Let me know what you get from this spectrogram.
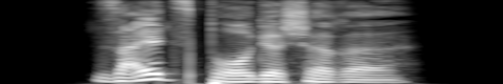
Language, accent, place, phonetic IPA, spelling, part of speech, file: German, Germany, Berlin, [ˈzalt͡sˌbʊʁɡɪʃəʁə], salzburgischere, adjective, De-salzburgischere.ogg
- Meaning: inflection of salzburgisch: 1. strong/mixed nominative/accusative feminine singular comparative degree 2. strong nominative/accusative plural comparative degree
